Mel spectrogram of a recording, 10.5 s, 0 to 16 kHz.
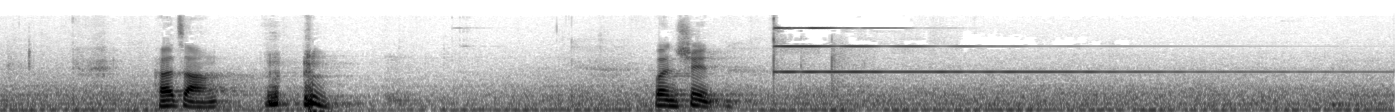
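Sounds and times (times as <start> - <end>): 
soft hum: 0.0 - 10.4
speech: 1.2 - 2.6, 4.9 - 5.6
meditation bell struck as a signal for a group: 5.7 - 10.4.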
